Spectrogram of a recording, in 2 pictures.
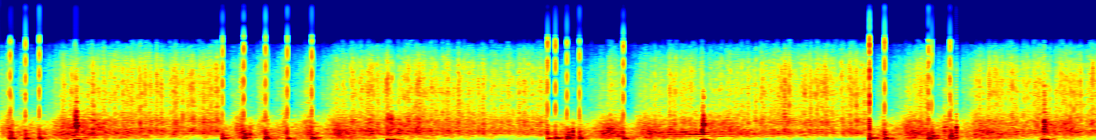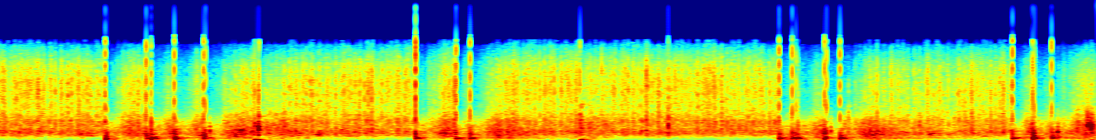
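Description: Professional fireworks display: a continuous crackling hiss from ground fountains and crackling aerial effects. Over it come repeated clusters of sharp bangs from bursting aerial shells, every second or two.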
